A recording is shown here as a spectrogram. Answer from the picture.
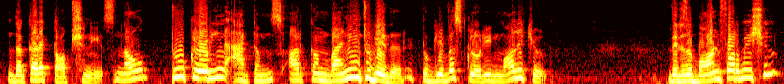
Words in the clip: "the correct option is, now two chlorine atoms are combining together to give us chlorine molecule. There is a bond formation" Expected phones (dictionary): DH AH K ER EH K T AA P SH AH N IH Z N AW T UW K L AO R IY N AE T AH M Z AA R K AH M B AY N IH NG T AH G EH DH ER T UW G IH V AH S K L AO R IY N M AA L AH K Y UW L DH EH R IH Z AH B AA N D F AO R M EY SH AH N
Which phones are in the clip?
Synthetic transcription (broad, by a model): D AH K ER EH K T AA P SH AH N IH Z N AW T UW K L AO R IY N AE T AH M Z AA R K AH M B AY N IH NG T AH G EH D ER T UW G IH V AH S K L AO R IY N M AA L AH K Y UW L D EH R IH Z AH B AA N D F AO R M EY SH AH N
